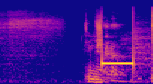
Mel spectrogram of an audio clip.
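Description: A TV censor bleep: one steady, high beep under half a second long, dropped in right after the word "Team" to blank out a swear word in the team's name.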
